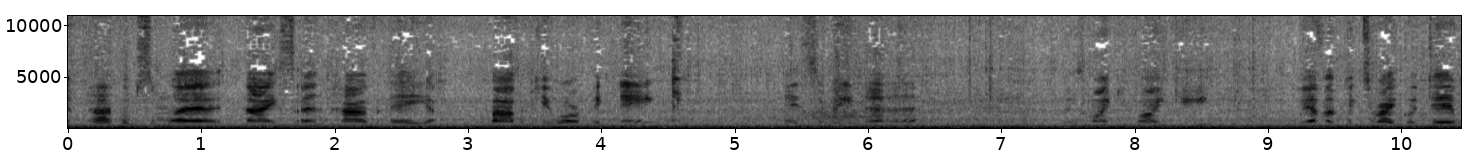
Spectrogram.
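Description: Steady low engine and road rumble heard inside the cabin of a moving campervan, with voices talking over it.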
